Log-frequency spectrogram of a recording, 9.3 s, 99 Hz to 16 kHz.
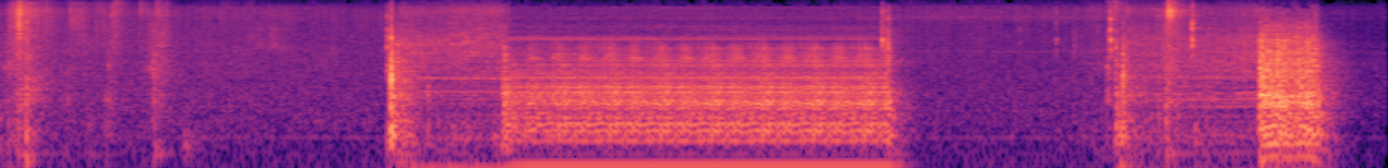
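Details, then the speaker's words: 2005 Mazda 3 driver's side power window running with a loud droning hum and harsh buzz, going down OK but struggling to go up; faulty power window motor. "so this has problem is window is not going up and down they're making it's a bigger loud noise"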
